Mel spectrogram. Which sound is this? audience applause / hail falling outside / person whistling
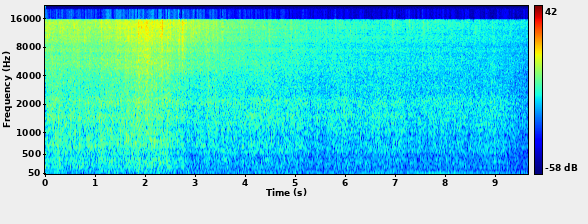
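hail falling outside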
